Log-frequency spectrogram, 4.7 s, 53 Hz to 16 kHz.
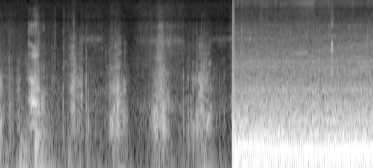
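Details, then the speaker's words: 2002 Chevy Silverado rear differential after C-clip replacement and fresh fluid, driving on road test; smooth steady low drive rumble, earlier clunking gone; normal differential, no clunk. "Well, driving along here, it seems to be all right. Like right now, it would been clunking pretty bad before and it's not doing that at all."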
